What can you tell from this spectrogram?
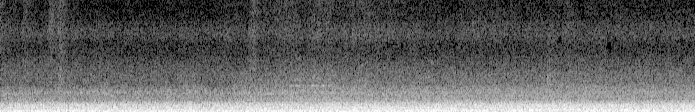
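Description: Steady low hum inside a stationary electric commuter train car, standing at a platform with its doors open before departure.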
